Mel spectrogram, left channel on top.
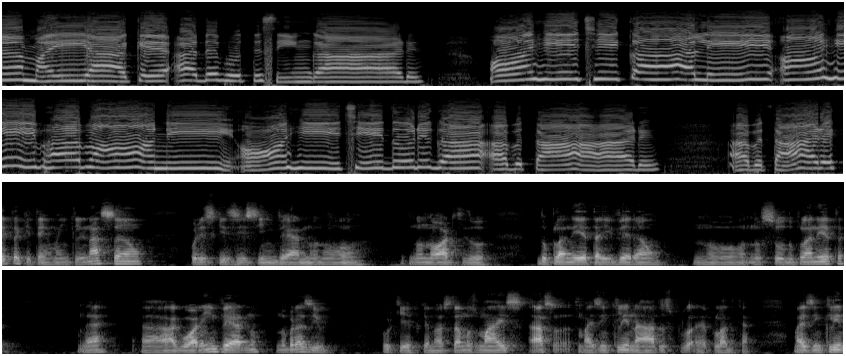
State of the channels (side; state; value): both; different; correlation 0.00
